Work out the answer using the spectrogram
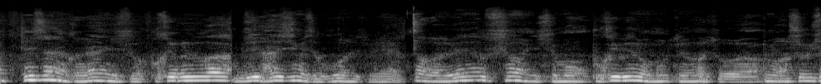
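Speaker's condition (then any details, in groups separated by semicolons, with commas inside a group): Tongue cancer, partial glossectomy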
